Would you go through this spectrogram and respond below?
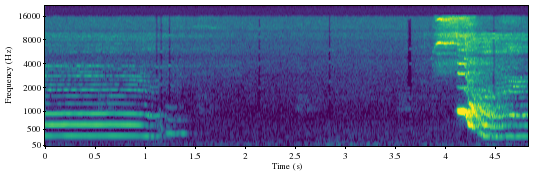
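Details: A six-month-old beagle puppy, just after his sterilisation surgery and wearing a cone, gives a long, steady, tonal whine, then a sudden loud yelp that slides downward.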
